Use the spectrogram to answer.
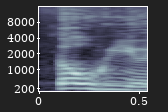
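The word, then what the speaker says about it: cohere: जो साउंड निकलती है, इस ह वाली साउंड के ऊपर अपने को स्ट्रेस देना है।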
